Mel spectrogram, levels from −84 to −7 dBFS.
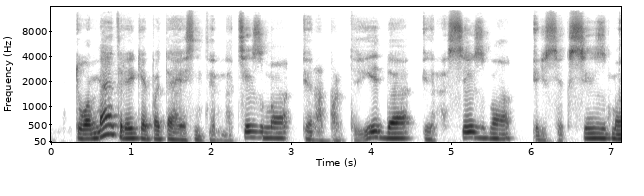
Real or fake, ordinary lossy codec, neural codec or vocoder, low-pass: fake; MP3, 96 kbps; autoencoder, 48 kHz, 32 numbers a frame, DAC-VAE, trained on Japanese speech; 14.4 kHz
